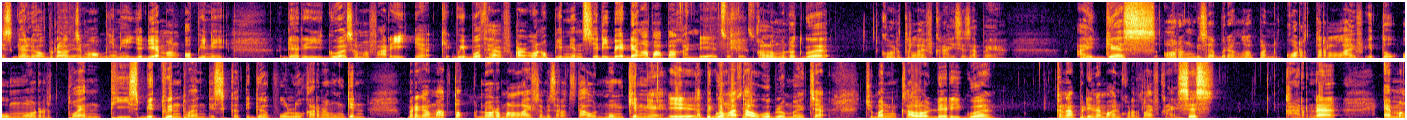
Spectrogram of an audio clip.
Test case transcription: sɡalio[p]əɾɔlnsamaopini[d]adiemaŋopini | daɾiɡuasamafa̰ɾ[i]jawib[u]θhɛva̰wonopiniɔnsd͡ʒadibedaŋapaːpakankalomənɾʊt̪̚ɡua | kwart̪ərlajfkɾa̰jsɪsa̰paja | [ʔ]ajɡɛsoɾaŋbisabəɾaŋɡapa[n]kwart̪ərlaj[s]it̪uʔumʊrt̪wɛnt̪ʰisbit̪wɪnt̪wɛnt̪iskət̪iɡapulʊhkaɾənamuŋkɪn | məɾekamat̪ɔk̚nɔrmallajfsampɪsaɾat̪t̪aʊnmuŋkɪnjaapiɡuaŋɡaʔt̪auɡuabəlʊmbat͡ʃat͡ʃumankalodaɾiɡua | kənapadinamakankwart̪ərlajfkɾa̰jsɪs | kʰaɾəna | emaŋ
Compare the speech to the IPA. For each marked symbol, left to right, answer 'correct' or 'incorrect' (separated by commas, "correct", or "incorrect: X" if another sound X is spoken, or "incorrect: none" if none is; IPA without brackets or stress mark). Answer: incorrect: b, incorrect: d͡ʒ, correct, incorrect: o, correct, correct, incorrect: f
